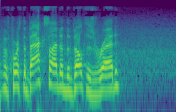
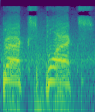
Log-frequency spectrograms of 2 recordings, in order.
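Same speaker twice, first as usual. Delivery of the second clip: shouted move call; 7 semitones higher than usual. Real, not acted. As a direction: shout the move name like a commentator. Calling the finishing move.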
